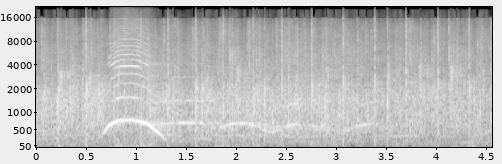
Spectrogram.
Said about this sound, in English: Can we give a hand of applause for these uniforms?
